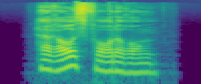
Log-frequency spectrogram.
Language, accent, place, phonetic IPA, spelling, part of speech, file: German, Germany, Berlin, [hɛˈʁaʊ̯sˌfɔɐ̯dəʁʊŋ(k)], Herausforderung, noun, De-Herausforderung.ogg
- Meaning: challenge, that which encourages someone to dare more; (loosely) any task or condition that to bear one has to stretch one's boundaries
